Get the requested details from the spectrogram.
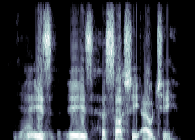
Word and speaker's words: Hisashi Ouchi: Okay, I've gone to a pronunciation site, and it is Hisashi Ouchi.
